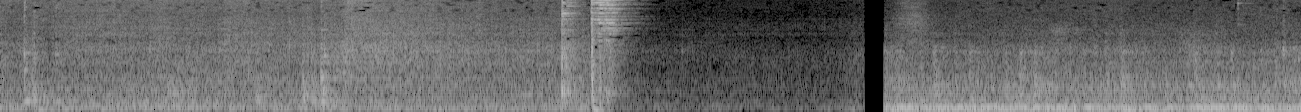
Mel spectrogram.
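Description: Arbi (taro) leaf sabzi sizzling as it fries in a steel kadhai, stirred with a steel spoon. About three seconds in, two sharp clinks of metal on metal, then a brief quiet gap before the sizzling resumes with a low steady hum under it.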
